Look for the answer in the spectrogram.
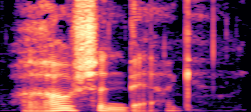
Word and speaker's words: Rauschenberg: qui s'appelle Robert Rauschenberg. – Tu le prononces mieux que moi.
